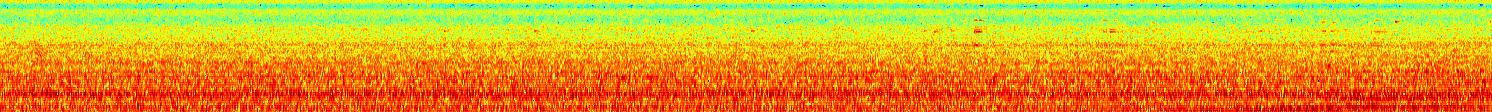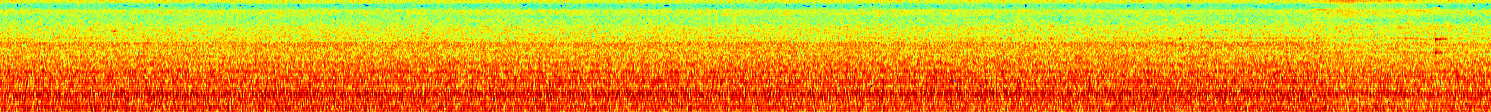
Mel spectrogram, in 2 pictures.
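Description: Heavy diesel engine idling steadily, an even drone that holds throughout.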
